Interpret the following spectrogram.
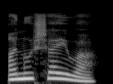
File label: "ಅನುಶೈವ", Kannada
